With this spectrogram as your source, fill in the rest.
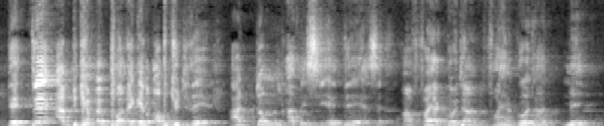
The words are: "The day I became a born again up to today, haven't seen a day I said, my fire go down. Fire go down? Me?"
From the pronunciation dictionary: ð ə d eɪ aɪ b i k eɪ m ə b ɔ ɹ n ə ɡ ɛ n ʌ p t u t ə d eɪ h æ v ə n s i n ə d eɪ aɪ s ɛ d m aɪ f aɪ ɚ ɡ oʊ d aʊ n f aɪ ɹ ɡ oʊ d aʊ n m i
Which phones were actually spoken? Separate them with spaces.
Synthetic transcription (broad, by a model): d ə d eɪ aɪ b i k eɪ m ə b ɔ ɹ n ə ɡ ɛ n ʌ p t u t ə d eɪ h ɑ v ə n s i ə d eɪ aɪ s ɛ m aɪ f aɪ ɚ ɡ oʊ d aʊ n f aɪ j ɡ oʊ d aʊ n m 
